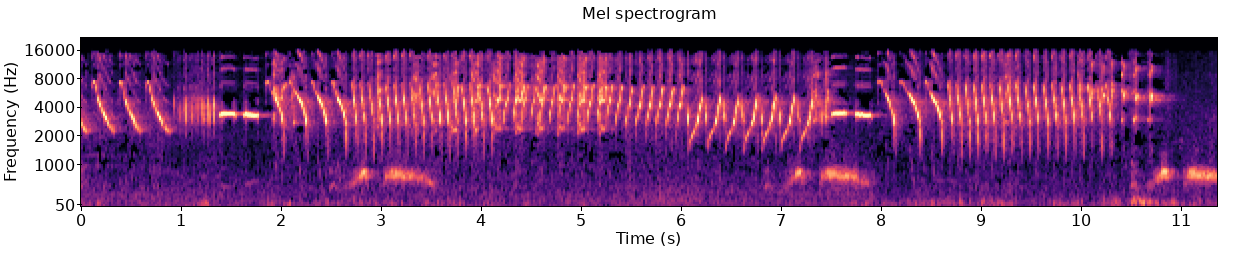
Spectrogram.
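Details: Canary giving a fast rolling song to lure other canaries: long rapid trills of sweeping notes with short whistled pauses, repeated in two bursts, a faint low hum between.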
